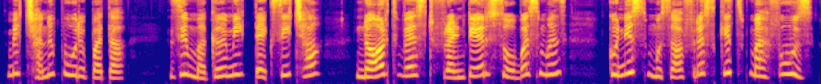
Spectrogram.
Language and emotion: Kashmiri, fearful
